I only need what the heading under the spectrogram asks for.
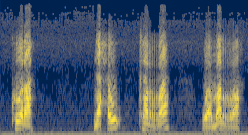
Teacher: والتكرير صفة ملازمة لحرف الراء بمعنى أنها قابلة لها فيجب التحرز عنها، لأن الغرض من معرفة هذه الصفة تركها بمعنى عدم المبالغة فيها. وأكثر ما يظهر التكرير إذا كانت الراء مشددة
